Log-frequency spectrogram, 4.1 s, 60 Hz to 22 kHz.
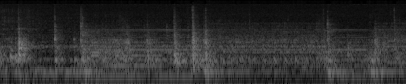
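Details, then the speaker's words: HP inkjet printer made around November 1997, about 20 years old, powered on without ink cartridges: a few sharp clicks and short whirring carriage moves, normal startup; LED blinks for missing cartridges. "Makes noises, it's good. Old school sound. And you can see that LED blinking right here, showing us that we need ink cartridges because there are not any in there."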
